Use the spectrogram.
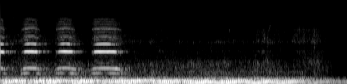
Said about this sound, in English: Signal that freighter to heave to. Give her the whistle.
